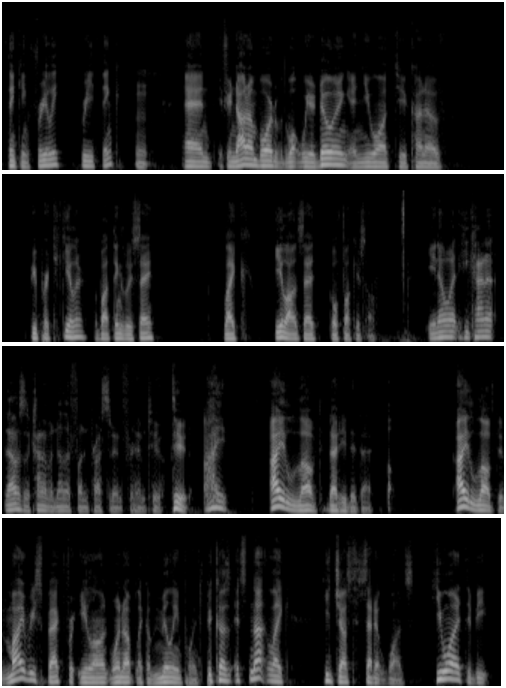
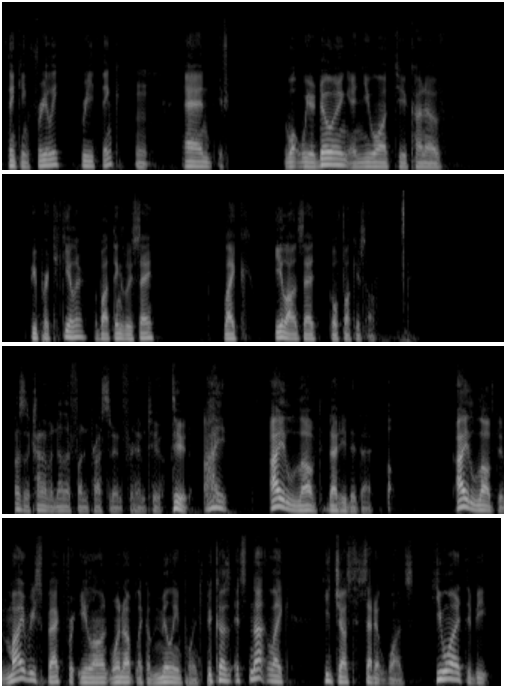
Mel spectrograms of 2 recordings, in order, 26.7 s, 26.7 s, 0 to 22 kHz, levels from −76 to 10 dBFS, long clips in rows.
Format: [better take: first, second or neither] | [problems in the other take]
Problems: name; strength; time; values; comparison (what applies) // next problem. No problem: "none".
first | audio cutting out; at 3 s for 1 s and at 12 s for 1.5 s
